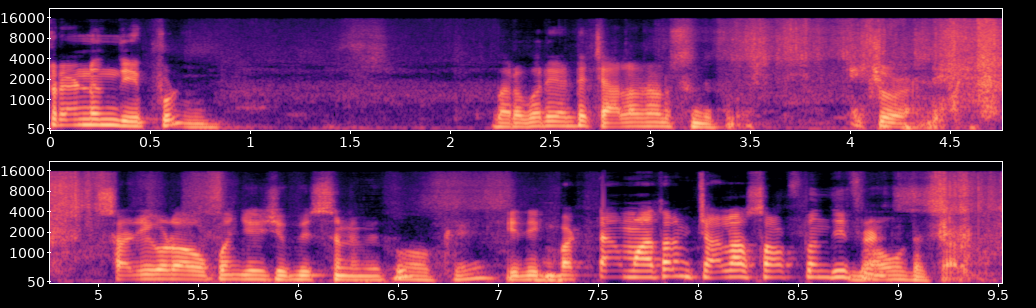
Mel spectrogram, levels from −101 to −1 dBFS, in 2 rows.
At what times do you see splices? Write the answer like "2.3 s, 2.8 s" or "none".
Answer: 7.2 s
